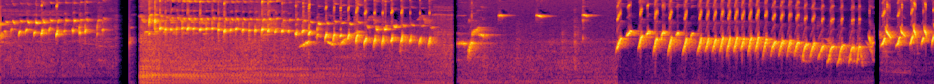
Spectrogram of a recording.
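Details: White-rumped shama lure song for provoking a rival shama to sing: abruptly joined passages of high tinkling notes, rapid buzzy trills and a long run of quick descending chips, with harsh noisy stretches between.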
